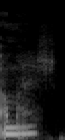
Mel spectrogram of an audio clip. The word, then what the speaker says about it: homage: Oh, you do pronounce it homage.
